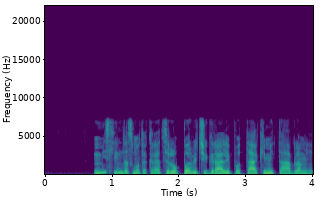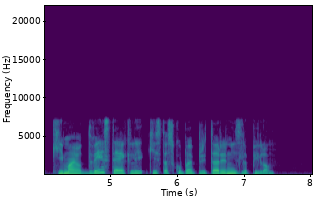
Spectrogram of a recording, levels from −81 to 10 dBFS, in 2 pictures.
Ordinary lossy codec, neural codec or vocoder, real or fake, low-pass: none; none; real; 7.2 kHz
